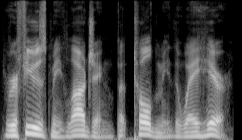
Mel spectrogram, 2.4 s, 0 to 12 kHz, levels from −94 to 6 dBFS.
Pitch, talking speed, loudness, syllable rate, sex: 110 Hz, 245 wpm, -16 LUFS, 6.3 syllables/s, male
